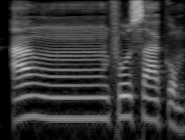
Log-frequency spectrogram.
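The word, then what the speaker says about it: أنفسكم: Nah, bacanya yang benar anfusakum. Jadi anfusakum. Jadi non kemudian mengarah ke fa. Jadi anfusakum. Jangan sampai mengatup.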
